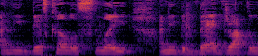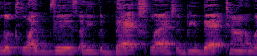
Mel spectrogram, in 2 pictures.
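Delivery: ordinary delivery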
